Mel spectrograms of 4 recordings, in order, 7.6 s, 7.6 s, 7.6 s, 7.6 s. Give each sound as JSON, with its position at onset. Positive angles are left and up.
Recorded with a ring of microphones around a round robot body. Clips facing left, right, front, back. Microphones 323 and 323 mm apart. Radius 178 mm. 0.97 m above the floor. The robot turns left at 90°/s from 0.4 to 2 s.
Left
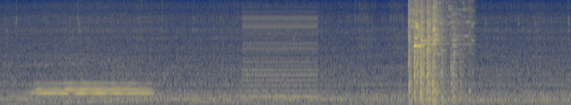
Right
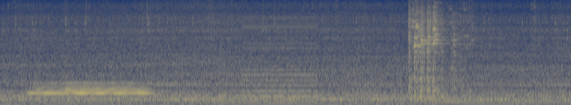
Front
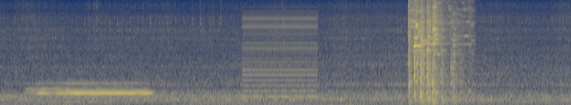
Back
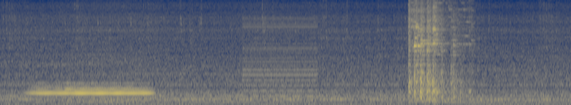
{"t": 3.2, "sound": "a buzzer", "azimuth_deg": 30}
{"t": 5.5, "sound": "breaking glass", "azimuth_deg": 60}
